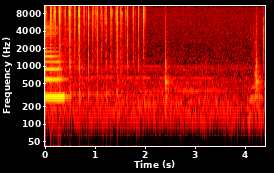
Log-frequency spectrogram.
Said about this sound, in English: Type in Zerg Rush. Zerg Rush. Go to Zerg Rush.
